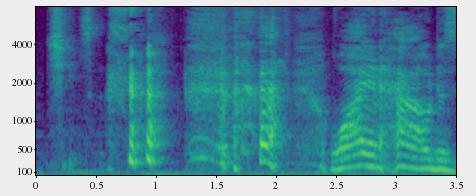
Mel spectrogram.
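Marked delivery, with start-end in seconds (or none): 0.1-0.5 breathless laughing exclamation. Real, not acted. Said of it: "couldn't even get through that without laughing". 0.5-2.4 real high burst of laughter. Real, not acted. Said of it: "couldn't even get through that without laughing".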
